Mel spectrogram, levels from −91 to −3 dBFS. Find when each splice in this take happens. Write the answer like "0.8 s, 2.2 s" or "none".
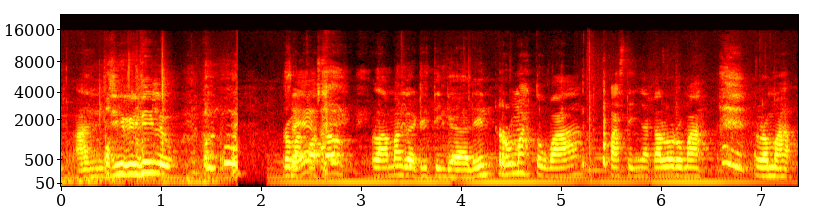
1.8 s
